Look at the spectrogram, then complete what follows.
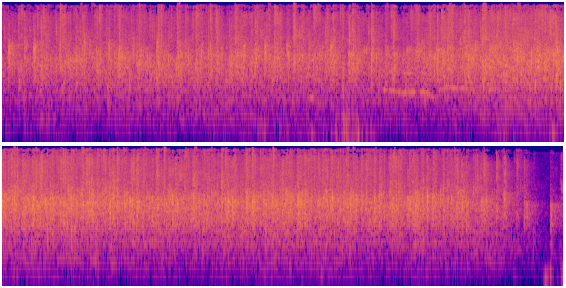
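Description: Sustained applause from a large theatre audience at the Kulturni dom in Gorica as a performer leaves the stage, a dense wash of clapping that holds steady at full strength for about sixteen seconds before tapering off at the end.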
